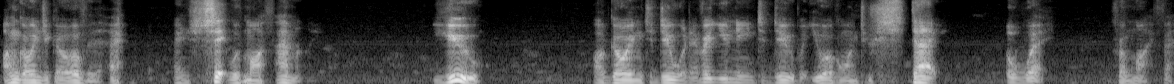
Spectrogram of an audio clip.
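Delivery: low, menacing character voice. Roger stalks back up to the group and speaks, in Roger's low voice. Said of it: "he says in a low voice".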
